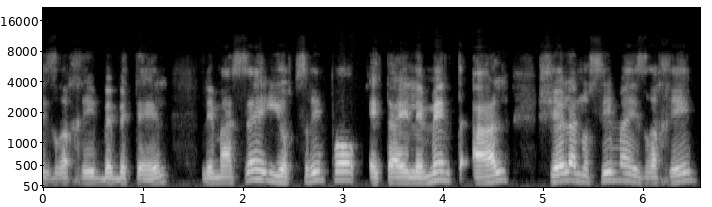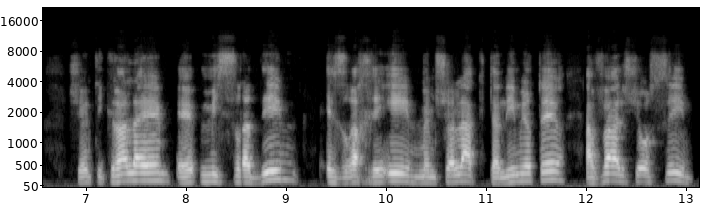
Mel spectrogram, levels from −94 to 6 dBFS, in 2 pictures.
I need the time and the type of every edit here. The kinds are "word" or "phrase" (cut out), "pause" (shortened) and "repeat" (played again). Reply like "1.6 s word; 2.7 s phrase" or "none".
none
